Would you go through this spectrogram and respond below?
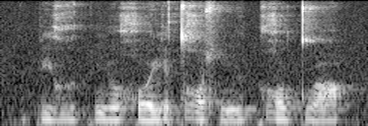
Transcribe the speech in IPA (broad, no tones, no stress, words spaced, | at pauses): pʲuɣɯkɲy χʷejetʁʷɑɬ ɲykʁʷetʷɑ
